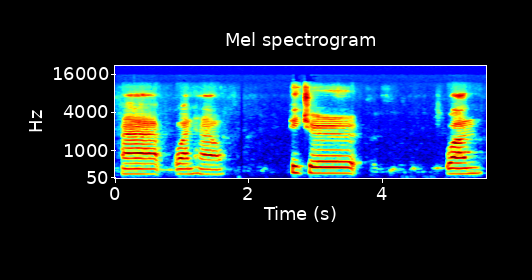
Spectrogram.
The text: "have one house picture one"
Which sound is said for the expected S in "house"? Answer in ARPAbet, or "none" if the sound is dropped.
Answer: none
